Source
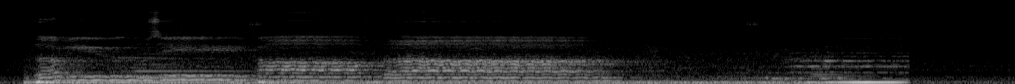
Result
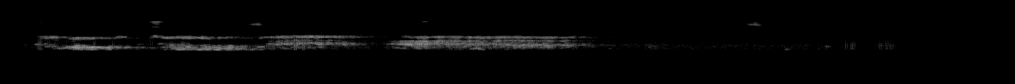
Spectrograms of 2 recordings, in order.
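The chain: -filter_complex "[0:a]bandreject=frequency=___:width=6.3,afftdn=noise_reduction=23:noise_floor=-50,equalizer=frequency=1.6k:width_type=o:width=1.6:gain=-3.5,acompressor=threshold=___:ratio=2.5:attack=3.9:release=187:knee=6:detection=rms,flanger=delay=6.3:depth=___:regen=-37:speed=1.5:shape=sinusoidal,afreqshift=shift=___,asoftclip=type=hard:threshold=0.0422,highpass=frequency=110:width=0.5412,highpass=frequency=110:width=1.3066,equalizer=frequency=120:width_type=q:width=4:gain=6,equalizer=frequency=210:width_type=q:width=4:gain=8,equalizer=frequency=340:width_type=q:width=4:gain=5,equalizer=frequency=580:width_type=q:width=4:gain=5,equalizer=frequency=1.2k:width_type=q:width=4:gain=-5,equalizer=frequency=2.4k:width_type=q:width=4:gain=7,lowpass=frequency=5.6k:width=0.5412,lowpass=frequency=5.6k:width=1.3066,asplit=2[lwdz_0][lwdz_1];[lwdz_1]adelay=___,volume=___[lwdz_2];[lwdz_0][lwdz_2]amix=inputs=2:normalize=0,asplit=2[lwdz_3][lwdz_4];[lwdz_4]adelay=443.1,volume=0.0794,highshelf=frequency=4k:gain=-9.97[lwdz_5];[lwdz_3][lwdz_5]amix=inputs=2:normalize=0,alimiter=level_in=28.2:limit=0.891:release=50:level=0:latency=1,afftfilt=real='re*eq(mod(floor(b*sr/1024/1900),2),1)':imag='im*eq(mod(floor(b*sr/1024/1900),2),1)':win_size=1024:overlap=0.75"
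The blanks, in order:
3.1k, 0.0398, 6.2, 21, 18, 0.708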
